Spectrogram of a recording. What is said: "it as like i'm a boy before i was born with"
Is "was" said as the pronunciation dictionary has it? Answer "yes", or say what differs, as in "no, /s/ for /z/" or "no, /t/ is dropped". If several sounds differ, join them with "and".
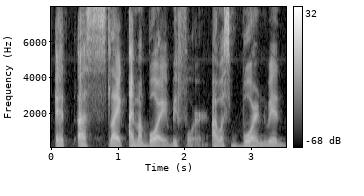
no, /s/ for /z/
